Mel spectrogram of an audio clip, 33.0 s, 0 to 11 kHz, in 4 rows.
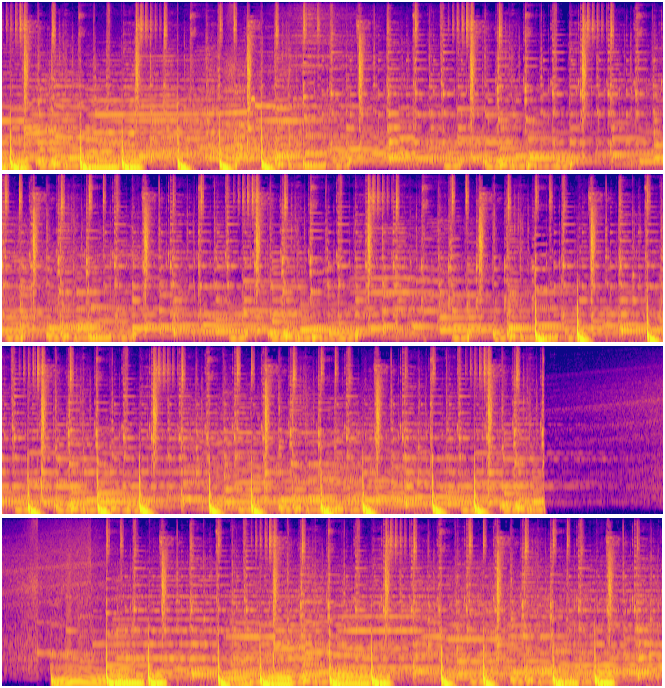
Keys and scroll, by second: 0.5 KP_5, 0.5 KP_0, 3.1 shift+Return, 6.8 shift+Return, 8.6 shift+Return, 17.3 Return, 24.6 Delete, 26.7 space, 28.1 p.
